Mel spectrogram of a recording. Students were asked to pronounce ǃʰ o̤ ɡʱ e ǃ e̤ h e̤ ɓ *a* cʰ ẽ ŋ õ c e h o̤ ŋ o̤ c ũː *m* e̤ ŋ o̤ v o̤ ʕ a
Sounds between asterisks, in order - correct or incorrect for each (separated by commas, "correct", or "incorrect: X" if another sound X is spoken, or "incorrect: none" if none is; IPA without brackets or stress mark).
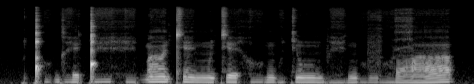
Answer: incorrect: ã, incorrect: bʱ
